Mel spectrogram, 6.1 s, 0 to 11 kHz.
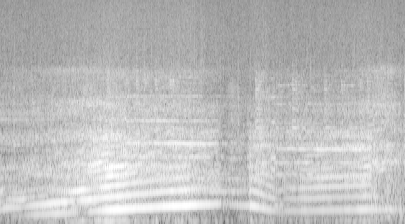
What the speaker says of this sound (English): He is driving a Peugeot 404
